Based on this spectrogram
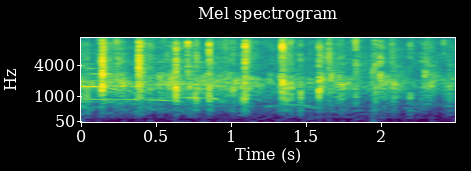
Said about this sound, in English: Give him a warm round of applause.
